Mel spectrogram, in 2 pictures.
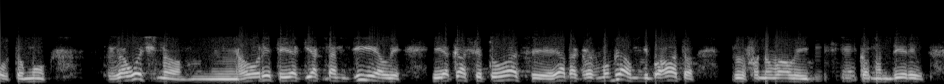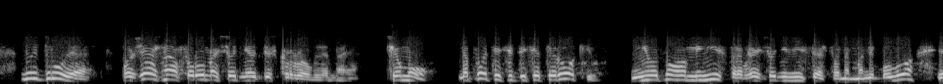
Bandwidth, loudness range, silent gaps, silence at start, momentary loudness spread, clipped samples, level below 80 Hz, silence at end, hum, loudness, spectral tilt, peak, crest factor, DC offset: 6.2 kHz; 2 LU; none; 0 s; 8 LU; under 0.1%; -66 dBFS; 0 s; none; -21 LUFS; -8.5 dB/octave; -10 dBFS; 10 dB; under 0.1%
